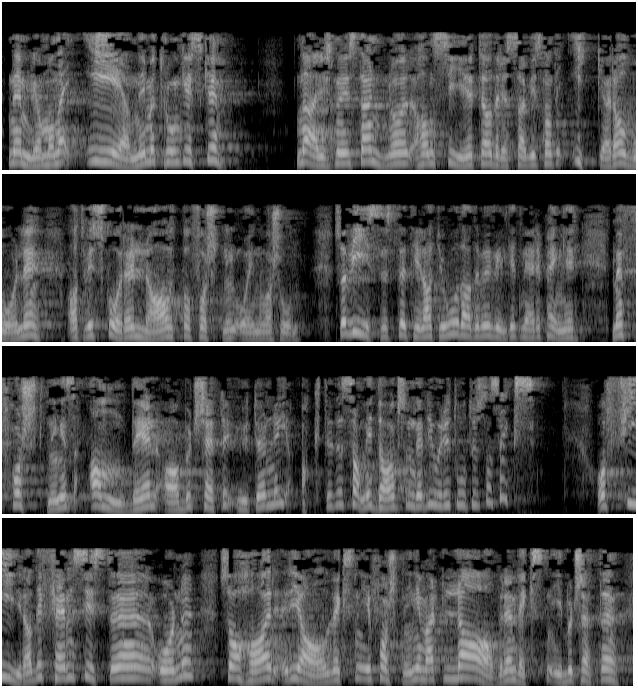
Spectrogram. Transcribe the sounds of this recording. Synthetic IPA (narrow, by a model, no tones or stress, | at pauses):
nɛmːlɪɔmhɑnæɾeːnɪmɛt̪ʰɾuːŋɡɪskə | næːɾɪŋsmɪnɪst̪æɳnɔɾɦɑnsiːəʈɪlɑd̪ɾɛsɑʋiːsnɑt̪̚d̪ɛɪkːəæɾɑlʋoːɭɪʔɑt̪ʋɪskoːɾəɭɑːʋt̪̚pʰɔfɔʂknɪŋɔɪnːʊʋɑʂuːn | sɔʋiːsəsd̪ɛt̪ʰɪlɑt̪juːd̪ɛhɑd̪ɛbəʋɪlɡət̪meːɾəpʰɛŋːəɾmɛnfɔʂknɪŋənsɑnd̪eːlɑbʉd̪ʂɛt̪ːəʔʉːt̪jøːɳœʏɑkt̪əd̪ɛsɑmːəɪd̪ɑːɡsɔmd̪ɛd̪ɛjuːɾəɪt̪ʰuːt̪ʰʉːsənɔsɛks | ɔfiːɾəɑd̪ɪfɛmːsɪst̪əoːəɳəsɔɦɑɾɾɛɑːlʋɛkst̪n̩ɪfɔʂknɪŋənʋæʈːlɑːʋəɾəɛnʋɛkst̪n̩ɪbʉd̪ʂɛt̪ːə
